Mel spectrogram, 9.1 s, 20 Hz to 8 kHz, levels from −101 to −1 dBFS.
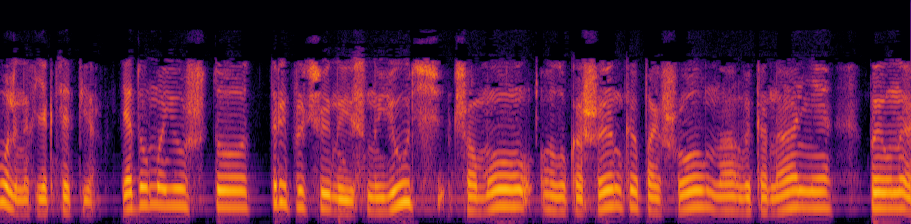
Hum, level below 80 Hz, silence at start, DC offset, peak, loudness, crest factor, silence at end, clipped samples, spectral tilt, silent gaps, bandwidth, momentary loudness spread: none; -74 dBFS; 0 s; under 0.1%; -10 dBFS; -26 LUFS; 14 dB; 0 s; under 0.1%; -10.5 dB/octave; none; 4 kHz; 6 LU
